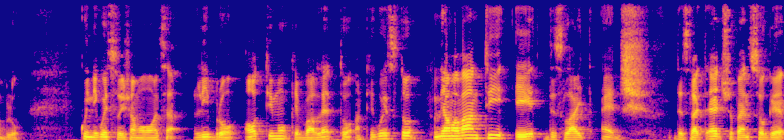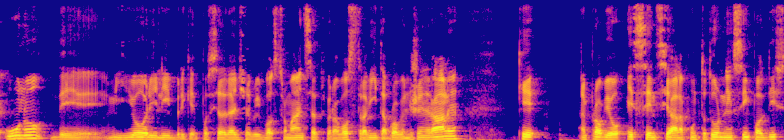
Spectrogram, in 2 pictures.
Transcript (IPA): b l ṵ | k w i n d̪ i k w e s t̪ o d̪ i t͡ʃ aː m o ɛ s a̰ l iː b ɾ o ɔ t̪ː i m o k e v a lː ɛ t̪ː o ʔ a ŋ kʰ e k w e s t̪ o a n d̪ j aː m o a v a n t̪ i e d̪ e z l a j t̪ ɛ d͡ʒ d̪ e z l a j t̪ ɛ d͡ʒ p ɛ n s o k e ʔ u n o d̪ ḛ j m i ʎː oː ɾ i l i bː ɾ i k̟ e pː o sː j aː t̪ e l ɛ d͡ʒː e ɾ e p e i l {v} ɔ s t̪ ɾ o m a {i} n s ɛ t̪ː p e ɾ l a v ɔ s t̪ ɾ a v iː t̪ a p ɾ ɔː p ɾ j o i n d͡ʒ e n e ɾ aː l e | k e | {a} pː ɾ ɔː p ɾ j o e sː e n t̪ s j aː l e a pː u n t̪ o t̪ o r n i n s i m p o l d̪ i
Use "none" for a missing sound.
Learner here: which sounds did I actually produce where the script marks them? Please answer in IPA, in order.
v, j, ɛ

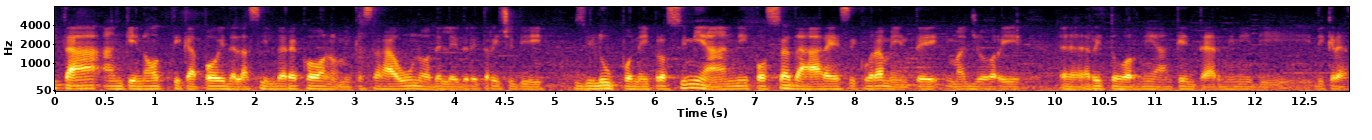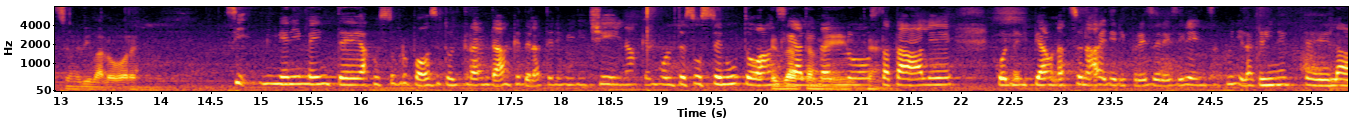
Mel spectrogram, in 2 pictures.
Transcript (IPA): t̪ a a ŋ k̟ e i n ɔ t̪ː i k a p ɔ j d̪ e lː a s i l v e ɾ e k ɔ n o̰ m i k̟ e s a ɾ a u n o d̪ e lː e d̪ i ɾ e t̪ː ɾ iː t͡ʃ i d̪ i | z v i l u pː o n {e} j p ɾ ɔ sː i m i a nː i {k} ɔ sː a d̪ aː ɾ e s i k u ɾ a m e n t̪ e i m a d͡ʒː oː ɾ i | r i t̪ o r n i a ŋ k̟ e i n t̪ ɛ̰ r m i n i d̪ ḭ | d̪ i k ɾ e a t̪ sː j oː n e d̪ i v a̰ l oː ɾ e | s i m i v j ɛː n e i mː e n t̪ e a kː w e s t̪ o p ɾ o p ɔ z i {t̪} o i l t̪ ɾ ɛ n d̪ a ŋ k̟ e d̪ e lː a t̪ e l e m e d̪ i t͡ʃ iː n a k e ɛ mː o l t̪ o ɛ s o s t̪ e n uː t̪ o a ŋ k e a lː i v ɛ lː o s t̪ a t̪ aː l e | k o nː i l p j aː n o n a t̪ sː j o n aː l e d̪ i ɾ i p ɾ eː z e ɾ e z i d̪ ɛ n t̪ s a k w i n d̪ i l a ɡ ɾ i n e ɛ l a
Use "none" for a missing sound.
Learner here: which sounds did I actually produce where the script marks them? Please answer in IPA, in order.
e, p, t̪

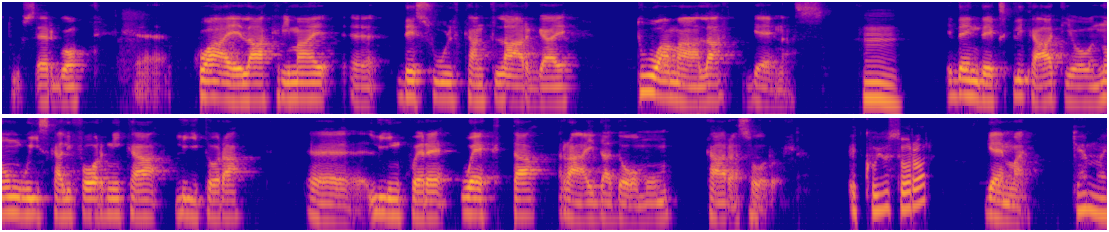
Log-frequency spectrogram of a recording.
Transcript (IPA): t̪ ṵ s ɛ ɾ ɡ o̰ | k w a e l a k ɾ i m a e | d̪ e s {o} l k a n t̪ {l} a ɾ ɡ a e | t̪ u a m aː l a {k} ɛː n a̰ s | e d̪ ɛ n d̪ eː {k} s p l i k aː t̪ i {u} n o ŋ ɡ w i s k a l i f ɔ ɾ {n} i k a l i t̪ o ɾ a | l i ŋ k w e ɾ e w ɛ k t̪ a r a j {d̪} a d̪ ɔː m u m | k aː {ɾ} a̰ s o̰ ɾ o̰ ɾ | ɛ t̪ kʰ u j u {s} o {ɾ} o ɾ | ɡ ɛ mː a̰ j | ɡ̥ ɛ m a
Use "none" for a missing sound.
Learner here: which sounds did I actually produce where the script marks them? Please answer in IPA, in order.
u, l, ɡ, k, o, n, d̪, ɾ, s, ɾ

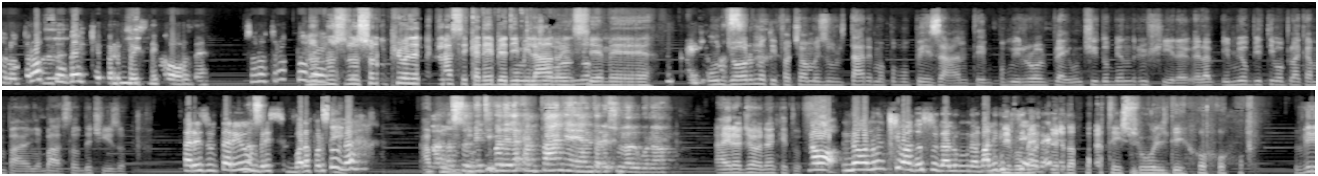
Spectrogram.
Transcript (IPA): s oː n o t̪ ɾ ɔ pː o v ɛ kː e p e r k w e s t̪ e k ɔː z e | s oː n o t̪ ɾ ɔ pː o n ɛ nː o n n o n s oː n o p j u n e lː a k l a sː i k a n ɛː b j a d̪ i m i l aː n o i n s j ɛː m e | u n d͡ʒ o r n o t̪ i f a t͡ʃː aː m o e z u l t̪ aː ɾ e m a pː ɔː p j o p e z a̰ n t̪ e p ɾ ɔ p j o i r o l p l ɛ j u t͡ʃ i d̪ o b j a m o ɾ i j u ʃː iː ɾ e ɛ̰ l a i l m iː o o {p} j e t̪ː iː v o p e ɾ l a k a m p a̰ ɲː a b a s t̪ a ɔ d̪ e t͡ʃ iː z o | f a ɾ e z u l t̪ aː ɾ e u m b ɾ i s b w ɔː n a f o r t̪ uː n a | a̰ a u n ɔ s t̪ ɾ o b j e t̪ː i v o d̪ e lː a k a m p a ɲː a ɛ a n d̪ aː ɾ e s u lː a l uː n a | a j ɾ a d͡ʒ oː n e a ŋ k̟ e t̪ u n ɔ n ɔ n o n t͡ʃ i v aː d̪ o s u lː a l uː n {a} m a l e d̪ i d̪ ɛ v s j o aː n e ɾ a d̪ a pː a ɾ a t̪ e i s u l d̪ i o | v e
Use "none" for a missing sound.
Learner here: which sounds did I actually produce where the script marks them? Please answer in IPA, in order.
b, a

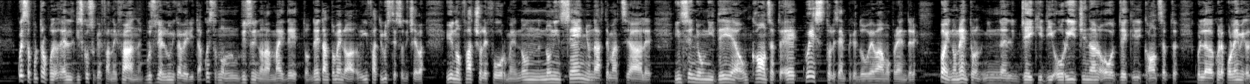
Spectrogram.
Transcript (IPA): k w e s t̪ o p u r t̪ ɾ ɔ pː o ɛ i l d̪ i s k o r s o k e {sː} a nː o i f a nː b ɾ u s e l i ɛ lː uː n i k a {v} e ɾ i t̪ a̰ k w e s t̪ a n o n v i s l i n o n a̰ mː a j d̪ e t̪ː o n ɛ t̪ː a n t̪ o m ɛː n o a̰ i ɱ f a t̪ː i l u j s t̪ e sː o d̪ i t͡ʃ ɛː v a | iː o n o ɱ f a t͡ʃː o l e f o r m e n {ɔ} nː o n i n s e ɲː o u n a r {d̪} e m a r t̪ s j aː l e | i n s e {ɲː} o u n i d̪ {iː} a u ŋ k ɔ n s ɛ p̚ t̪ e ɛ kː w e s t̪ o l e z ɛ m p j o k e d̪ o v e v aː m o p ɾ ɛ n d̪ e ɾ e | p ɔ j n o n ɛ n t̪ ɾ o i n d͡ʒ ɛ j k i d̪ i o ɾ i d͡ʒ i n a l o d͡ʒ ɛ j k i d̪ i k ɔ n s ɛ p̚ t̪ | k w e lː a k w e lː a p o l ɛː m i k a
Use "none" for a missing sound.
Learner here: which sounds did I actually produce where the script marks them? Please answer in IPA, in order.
fː, v, o, t̪, ɲː, ɛː

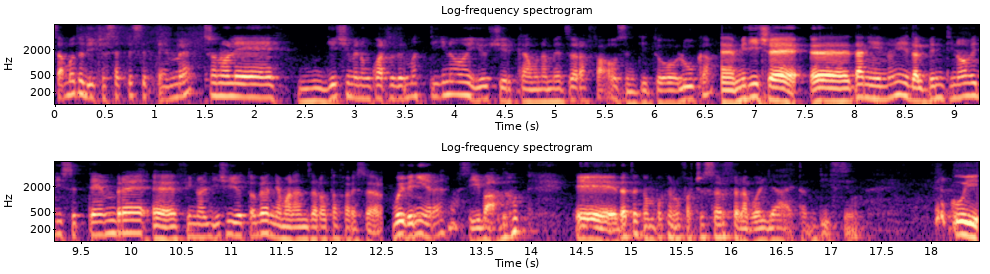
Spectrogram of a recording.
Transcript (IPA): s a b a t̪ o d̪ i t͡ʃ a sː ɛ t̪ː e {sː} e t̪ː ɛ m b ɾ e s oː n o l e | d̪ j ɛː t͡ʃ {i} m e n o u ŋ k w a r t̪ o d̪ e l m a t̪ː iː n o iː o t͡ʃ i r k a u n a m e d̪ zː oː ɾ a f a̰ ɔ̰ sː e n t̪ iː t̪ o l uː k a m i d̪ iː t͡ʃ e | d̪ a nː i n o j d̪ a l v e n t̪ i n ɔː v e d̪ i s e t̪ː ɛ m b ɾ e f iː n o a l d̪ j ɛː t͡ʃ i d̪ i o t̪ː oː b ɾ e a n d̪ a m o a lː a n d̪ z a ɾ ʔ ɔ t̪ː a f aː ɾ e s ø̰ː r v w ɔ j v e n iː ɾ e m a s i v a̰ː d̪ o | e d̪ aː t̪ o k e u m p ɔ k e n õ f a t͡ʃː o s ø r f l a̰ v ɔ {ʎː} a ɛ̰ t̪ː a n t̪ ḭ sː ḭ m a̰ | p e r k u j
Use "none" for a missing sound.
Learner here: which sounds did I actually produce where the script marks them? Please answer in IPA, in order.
s, i, ʎː

